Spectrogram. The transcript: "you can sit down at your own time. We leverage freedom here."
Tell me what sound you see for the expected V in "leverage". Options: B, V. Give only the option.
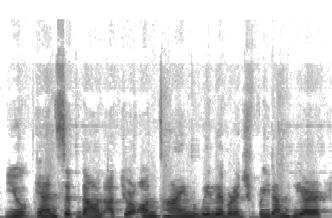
B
